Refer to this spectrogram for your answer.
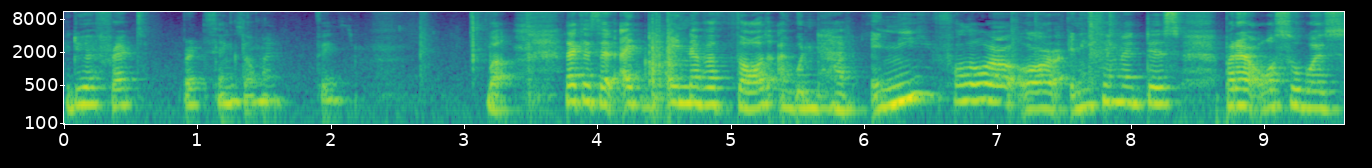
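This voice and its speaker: The voice has a German accent and is somewhat breathy. Its pitch varies in an ordinary way. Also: woman. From Germany. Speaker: beauty YouTuber. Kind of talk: makeup tutorial chat. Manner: halting.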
